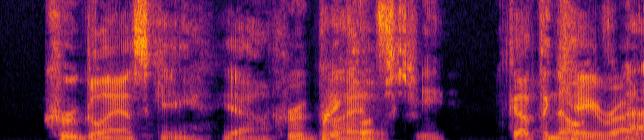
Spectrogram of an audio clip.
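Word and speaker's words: Kruglanski: Kruglansky.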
